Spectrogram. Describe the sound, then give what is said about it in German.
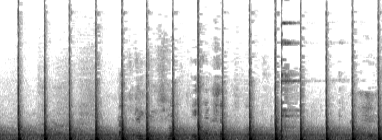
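Sharp, ringing hammer blows in a loud university metalworking workshop, many strikes repeating at an even pace of two to three per second over a low background hum, with no talk. “Ich bin der Aria und ich mache mein Praktikum an einer metallverarbeitenden Werkstatt der TU. Und man hört, es ist ziemlich laut.”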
